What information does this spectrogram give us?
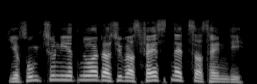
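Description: A man's voice: high-pitched, lively intonation, a little fast, clean tone, no room sound. A man on a prank phone call, taunting and crude, sitting in his car in a forest. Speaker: scam baiter.

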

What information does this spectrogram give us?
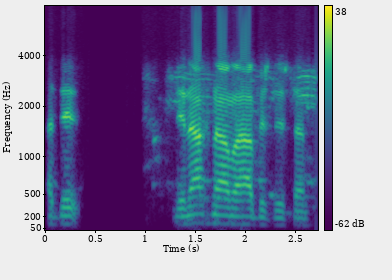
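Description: Man, non-native German, broken grammar, confused, low, bright, dry. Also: steady tone, measured pace, dull audio. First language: not German. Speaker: scam call-center caller.

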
